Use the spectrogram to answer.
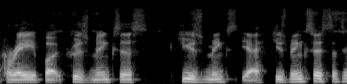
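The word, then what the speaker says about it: Kuzminskas: And then a punt player position, I mean, it's not great, but Kuzminskis, that's how to say his name.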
